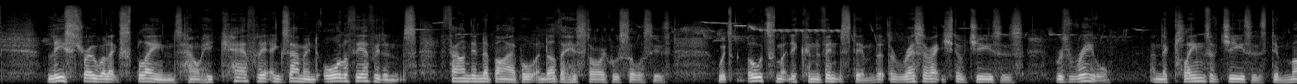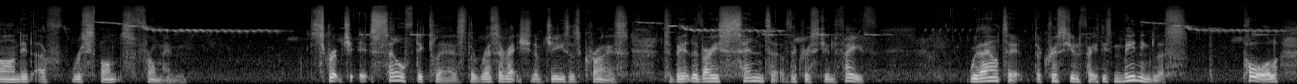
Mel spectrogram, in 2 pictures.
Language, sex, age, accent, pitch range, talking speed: English, male, 40-59, British, 115-145 Hz, 155 wpm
